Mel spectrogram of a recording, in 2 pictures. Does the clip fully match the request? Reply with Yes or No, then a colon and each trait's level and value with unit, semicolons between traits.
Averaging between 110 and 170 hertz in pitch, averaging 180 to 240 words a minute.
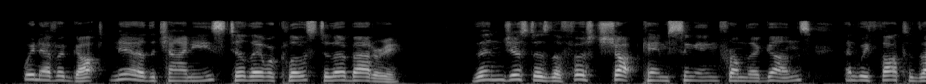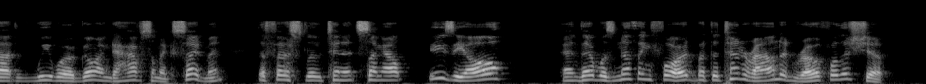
No: high, 190 Hz; average, 190 wpm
